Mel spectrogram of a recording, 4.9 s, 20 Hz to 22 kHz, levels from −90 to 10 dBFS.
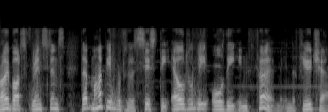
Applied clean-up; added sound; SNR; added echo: neural separator model SepFormer DNS4.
